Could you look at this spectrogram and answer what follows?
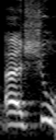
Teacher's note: Dia ada sifat tafashi, dihamburkan bunyi dia tuan-tuan, dan dia ada sifat rakhawah, angin dikeluarkan tuan-tuan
